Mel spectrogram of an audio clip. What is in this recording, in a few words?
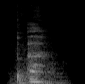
"p̓", Heiltsuk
